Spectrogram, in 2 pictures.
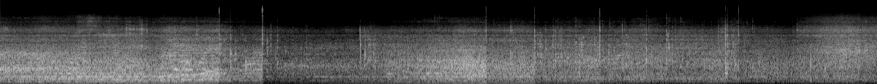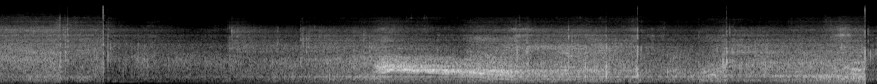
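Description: Skates scrape across the ice in a large echoing rink.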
